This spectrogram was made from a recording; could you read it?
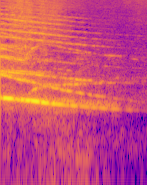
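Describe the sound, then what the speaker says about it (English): A wailing emergency siren from an ambulance or fire truck, loud and close at first, then sweeping downward in pitch and fading as the vehicle passes by, with no talking. "Ambulance or fire truck or something."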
